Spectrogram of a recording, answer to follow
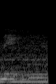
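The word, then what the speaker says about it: Mei: So that's why it's Shauna May. And it's spelled M-E-I.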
